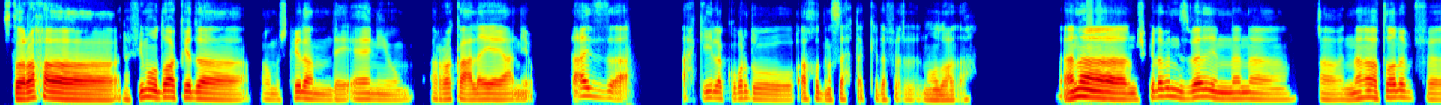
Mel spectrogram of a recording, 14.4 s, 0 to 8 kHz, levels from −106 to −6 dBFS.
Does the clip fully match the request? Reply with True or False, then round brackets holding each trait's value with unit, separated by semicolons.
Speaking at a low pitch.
True (125 Hz)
